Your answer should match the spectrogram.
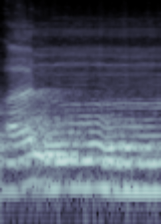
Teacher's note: tasdid yang ada di atas huruf nun berlaku hukum gunnah musyaddadah, an ditahan selama 2 harokat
